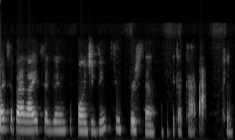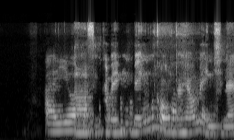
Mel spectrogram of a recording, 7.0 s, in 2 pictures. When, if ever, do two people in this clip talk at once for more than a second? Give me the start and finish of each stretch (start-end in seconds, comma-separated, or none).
4.6-6.4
